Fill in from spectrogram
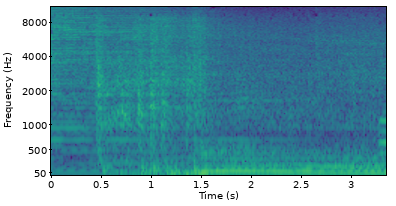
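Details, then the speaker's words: Holden VX Commodore after new radiator installed: about a second of cranking, then catches quickly and settles into a steady, even idle; clean, healthy start, runs "like a dream". "Oh, like a dream."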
